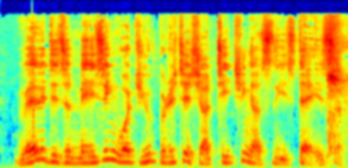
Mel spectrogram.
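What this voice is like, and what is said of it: Put-on Indian accent. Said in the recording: “In my best Shishi Indian accent”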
